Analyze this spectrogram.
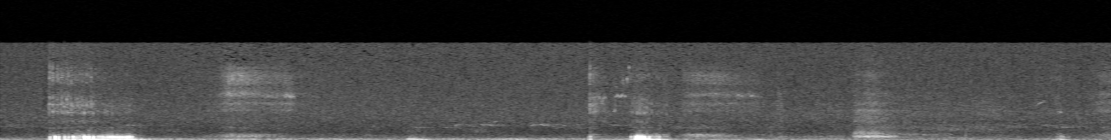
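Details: Sleeping dog almost six months old snoring loudly; irregular rasping snores separated by several seconds of quiet breathing, over a faint steady background hiss.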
